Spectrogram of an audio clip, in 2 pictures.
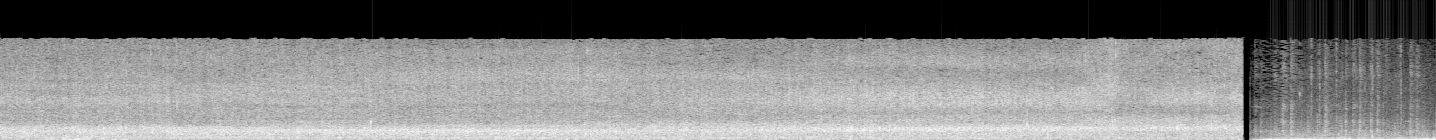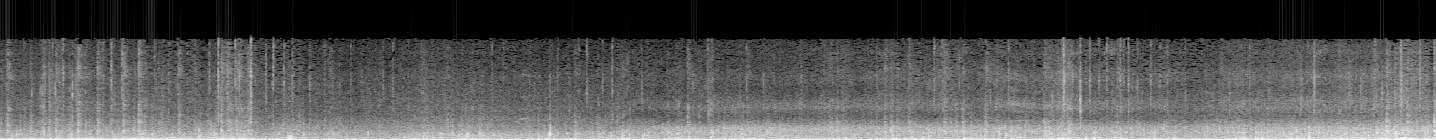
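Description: A steady rushing hiss of flowing stream water. About twelve seconds in it cuts off abruptly and gives way to a louder, low rumble of a safari vehicle driving along a rough dirt forest track, with engine and wind on the microphone.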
